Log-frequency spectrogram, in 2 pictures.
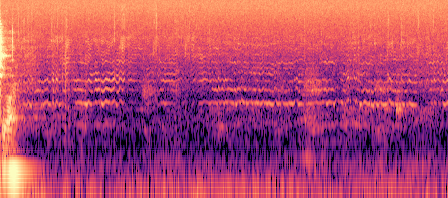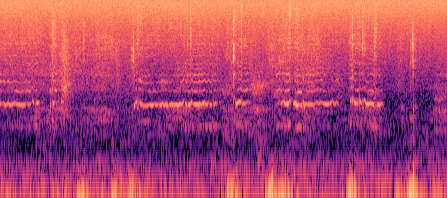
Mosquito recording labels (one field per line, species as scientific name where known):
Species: Anopheles arabiensis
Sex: female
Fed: unfed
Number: one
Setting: cup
